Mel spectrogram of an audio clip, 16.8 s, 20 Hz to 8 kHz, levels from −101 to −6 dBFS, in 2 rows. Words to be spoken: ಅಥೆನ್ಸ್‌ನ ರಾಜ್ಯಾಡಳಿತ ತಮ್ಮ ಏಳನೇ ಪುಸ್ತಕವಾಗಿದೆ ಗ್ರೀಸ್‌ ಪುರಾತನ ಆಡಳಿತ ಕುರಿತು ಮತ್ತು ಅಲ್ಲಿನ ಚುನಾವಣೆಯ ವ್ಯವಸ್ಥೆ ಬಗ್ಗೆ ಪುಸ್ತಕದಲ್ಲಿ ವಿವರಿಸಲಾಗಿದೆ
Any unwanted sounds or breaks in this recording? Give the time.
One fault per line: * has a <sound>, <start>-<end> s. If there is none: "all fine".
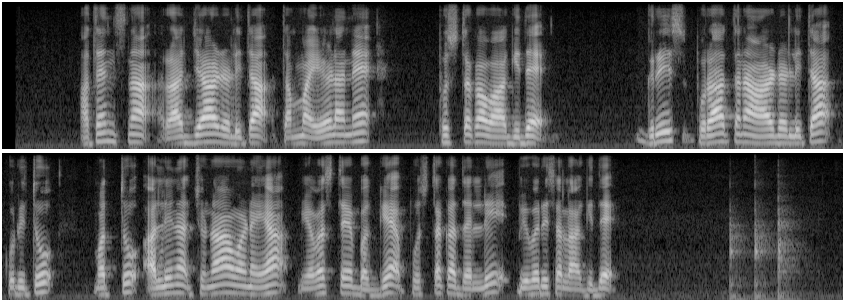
* has a thud, 15.7-16.5 s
